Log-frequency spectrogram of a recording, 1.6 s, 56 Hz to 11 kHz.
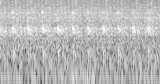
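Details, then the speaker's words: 2007 Toyota Avensis D-4D diesel idling with a sharp, uneven tappety ticking knock, about six or seven a second, with low power and an engine light that had flashed earlier; code P1238 injector current points to an overfueling injector, possibly number four. "sounds like a mess because it is a mess there's a dead mess so we'll draw some fault codes can they sound like it was a tappity noise almost like from the camshaft"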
